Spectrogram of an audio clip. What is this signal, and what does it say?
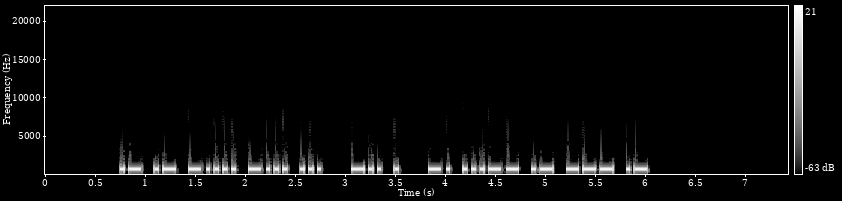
Morse code, heard as a keyed tone, about 28 wpm, 700 Hz. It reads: AA6BS DE N3AOA
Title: USA Callsign DE Callsign - 5 Characters - 28wpm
